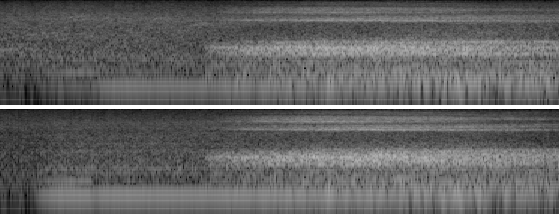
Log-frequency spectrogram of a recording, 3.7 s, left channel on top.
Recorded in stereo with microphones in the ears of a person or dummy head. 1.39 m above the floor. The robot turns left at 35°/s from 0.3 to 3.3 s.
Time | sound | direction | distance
1.4 | breathing | 10° right | 0.7 m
